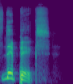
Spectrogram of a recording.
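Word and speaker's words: Knipex: So now now now you have uh a good you're probably gonna have a good swarm of people like, no, it's nitpicks. The K is silent.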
